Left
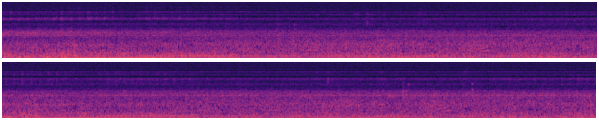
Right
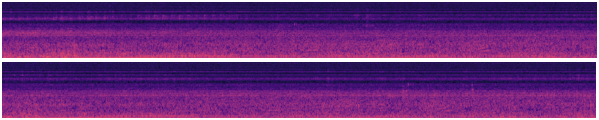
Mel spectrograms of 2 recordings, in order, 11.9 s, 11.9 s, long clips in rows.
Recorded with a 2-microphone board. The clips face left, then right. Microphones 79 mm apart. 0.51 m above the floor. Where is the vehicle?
5° left (ahead or behind).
